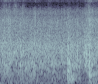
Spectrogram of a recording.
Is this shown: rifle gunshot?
no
